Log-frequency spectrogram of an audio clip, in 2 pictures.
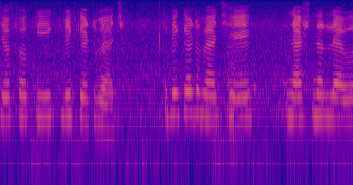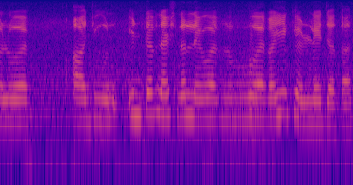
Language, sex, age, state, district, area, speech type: Marathi, female, 30-45, Maharashtra, Nagpur, urban, spontaneous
